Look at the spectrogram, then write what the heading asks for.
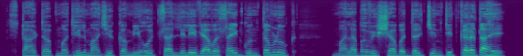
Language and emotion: Marathi, fearful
